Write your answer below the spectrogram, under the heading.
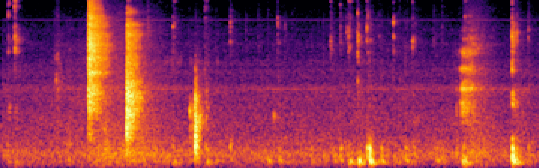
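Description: Quiet clicks of a computer mouse, two stronger ones a little over a second in, followed by scattered lighter clicks and taps.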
